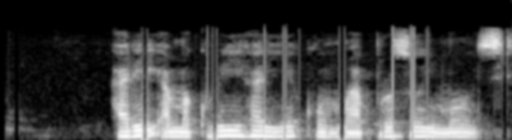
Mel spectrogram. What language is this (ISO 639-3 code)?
kin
